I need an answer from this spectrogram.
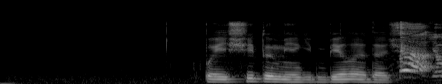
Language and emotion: Russian, neutral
